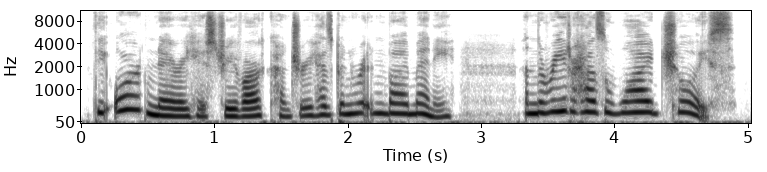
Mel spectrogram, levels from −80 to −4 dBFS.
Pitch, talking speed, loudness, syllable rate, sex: 280 Hz, 215 wpm, -14 LUFS, 6.6 syllables/s, female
